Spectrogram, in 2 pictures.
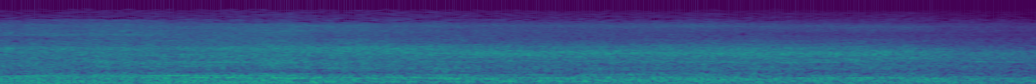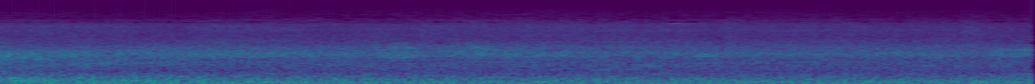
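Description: Steady traffic noise from buses and cars on a busy road, louder for the first five seconds and then easing off a little.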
